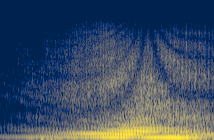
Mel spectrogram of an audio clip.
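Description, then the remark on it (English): A small two-seat propeller airplane drones overhead, its engine hum steady and rising in loudness as it passes, with no voices present. “Wherever she is today, Evelyn Johnson is probably sitting in the right seat of a two-seat airplane.”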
